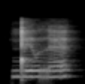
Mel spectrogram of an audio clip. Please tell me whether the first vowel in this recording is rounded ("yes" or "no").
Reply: no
